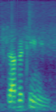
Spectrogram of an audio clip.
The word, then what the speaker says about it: Sabatini: your last name very simple just like it's spelled satini awesome perfect I could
